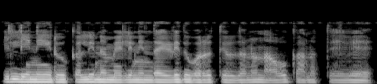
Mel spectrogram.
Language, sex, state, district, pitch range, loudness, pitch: Kannada, male, Karnataka, Koppal, 100-110 Hz, -16 LUFS, 105 Hz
